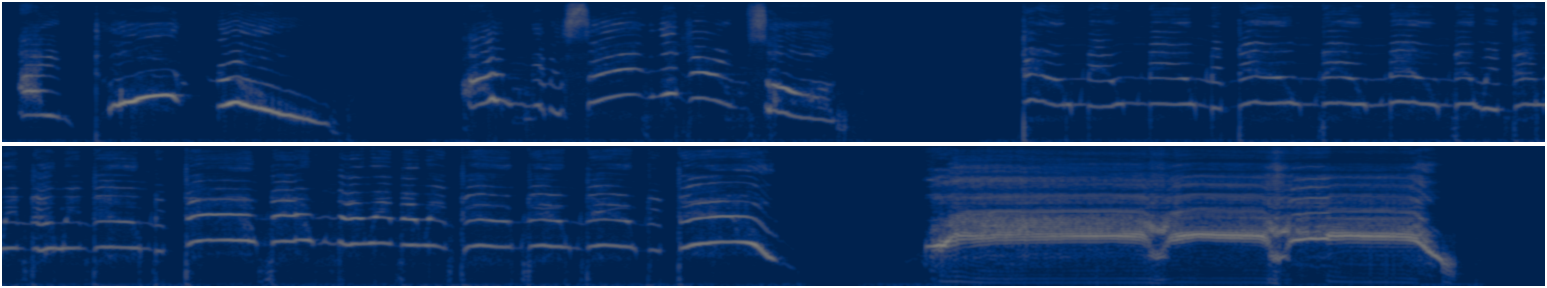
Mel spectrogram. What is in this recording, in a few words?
grrr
